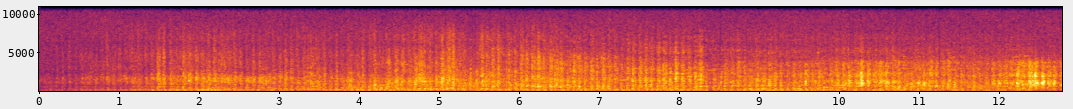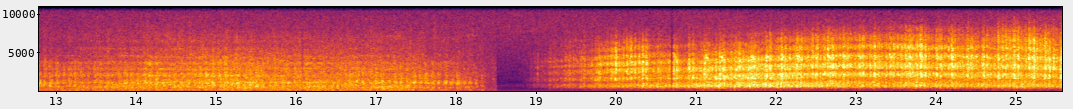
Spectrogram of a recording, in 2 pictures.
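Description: Two steam locomotives, Pacifics 858 and 482, run double-headed at a railway festival. A long, loud, continuous rolling roar with rhythmic chuffing dips briefly, then resumes with a brighter, hissing texture.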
